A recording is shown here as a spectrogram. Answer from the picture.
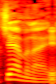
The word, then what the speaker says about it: Gemini: Isn't it the G Mini? – Is it the G Mini? Did I say it wrong? – I don't know. – No, it's Gemini. – Is it Gemini? – You could say G Mini, I guess, but it's G-E-M-I-N-I.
